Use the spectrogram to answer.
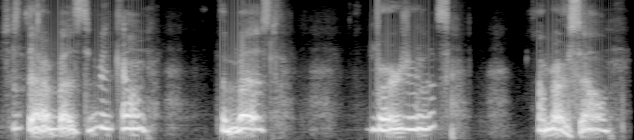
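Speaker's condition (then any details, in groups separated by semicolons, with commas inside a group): ALS; slowly progressing form, arms, legs, voice, lungs affected; voice and lungs affected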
